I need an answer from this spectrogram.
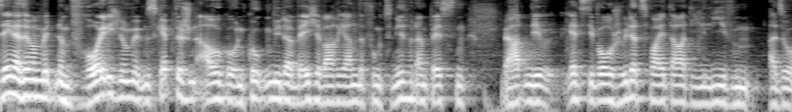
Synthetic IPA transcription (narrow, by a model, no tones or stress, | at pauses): zeːəndazɪnmɐmɪtnəmfʁ̥ɔʏdɪçn̩ʊnmɪtnəmskɛp̚tɪʃn̩ʔa̰ʊɡəʊnt̚ɡ̥ʊkŋ̩viːdɐvɛlçəvaʁiantəfʊŋkt͡sjoniːɐtʰhatambɛstn̩ | viːɐhatn̩diːjɛt͡std̥iːvɔχəʃonviːdɐt͡sv̥aɪdaːdiːliːfn̩ʔalzo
